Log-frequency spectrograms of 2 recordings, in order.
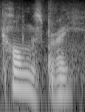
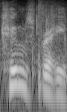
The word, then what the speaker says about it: Congresbury: I'm on the edge of the village of Congresbury, and I was taught, when I got to Bristol 20 years ago, to call it Congsbury.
